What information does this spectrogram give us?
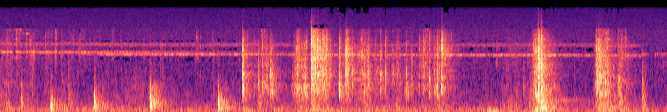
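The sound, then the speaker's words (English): Keys jingle and scrape in the lock of a locked door as it is unlocked, giving a scattered run of sharp metallic clicks and rattles at an uneven pace, with a faint steady high whine underneath and no voices. “Oh, locked. Keys.”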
